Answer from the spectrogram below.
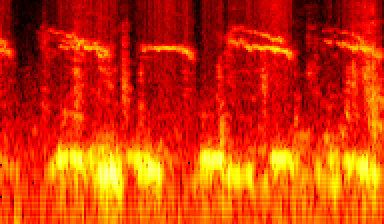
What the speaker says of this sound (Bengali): খুবই সুন্দর টপ কোয়ালিটির কবুতরগুলো ভালো আছে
